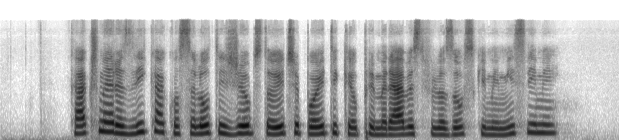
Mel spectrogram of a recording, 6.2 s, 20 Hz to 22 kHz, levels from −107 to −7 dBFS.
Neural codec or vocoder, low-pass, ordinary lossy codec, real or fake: codec, 24 kHz, 0.5 kbps, DualCodec; 10.8 kHz; Opus, 16 kbps; fake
